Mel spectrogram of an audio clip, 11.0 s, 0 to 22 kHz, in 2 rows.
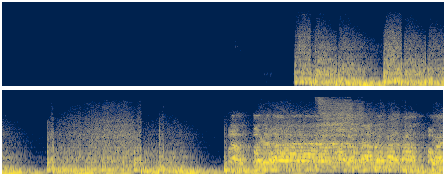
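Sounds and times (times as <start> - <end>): drum kit: 3.6 - 11.0
bass drum rumble: 3.8 - 8.9.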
